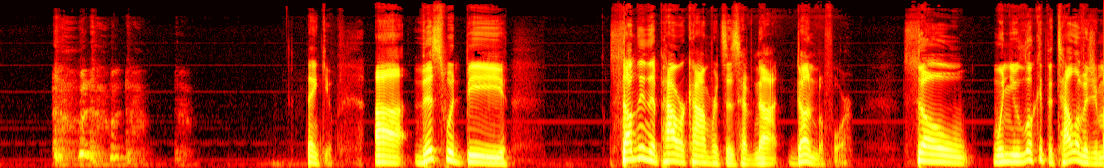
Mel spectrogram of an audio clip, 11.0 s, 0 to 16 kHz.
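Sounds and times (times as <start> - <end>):
person coughing: 0.6 - 1.6
speech: 3.1 - 5.2, 6.1 - 11.0.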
